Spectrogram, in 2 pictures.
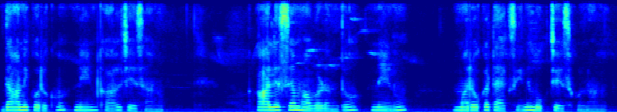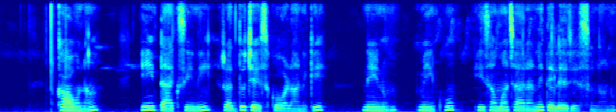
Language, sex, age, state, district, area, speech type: Telugu, female, 18-30, Telangana, Adilabad, urban, spontaneous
